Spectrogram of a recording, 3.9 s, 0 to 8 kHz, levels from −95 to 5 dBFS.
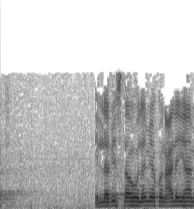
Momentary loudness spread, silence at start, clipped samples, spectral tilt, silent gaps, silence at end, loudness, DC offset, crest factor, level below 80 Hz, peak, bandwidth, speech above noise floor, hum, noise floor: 18 LU; 0 s; under 0.1%; -11 dB/octave; none; 0 s; -16 LUFS; under 0.1%; 16 dB; -48 dBFS; -2 dBFS; 5.4 kHz; 29 dB; none; -45 dBFS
